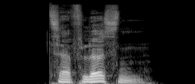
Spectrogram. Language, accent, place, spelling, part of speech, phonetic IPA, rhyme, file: German, Germany, Berlin, zerflössen, verb, [t͡sɛɐ̯ˈflœsn̩], -œsn̩, De-zerflössen.ogg
- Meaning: first-person plural subjunctive II of zerfließen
